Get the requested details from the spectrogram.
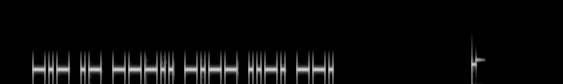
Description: Morse code, heard as a keyed tone, about 30 wpm, 700 Hz. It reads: KA8YFG
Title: USA Call Signs Repeated 2x 30wpm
